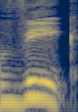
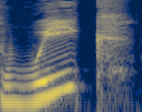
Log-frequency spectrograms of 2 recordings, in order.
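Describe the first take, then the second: First: It begins with a V sound. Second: It begins with a W sound. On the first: The speaker calls it right. "the Germans pronounce that W a V" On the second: The speaker calls it wrong. "It looks like it's weak"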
